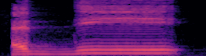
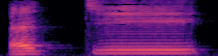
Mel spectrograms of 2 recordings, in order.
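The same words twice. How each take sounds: First: الدي with a voiced d, no escaping air; correct dal. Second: التي with an airy t in place of d; wrong ta. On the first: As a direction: keep the dal voiced and firm. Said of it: "الفرق بين الاتنين". (دال مجهورة بلا همس) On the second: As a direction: breathe out on the stop. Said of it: "أنا بقول لك الفرق بين الاتنين". (خطأ: تاء بدل الدال مع هواء) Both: Shown as a demonstration.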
